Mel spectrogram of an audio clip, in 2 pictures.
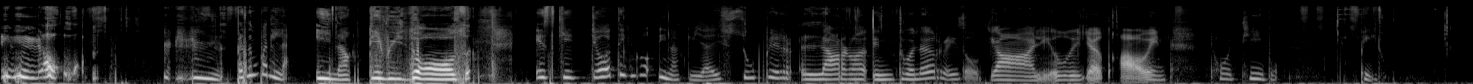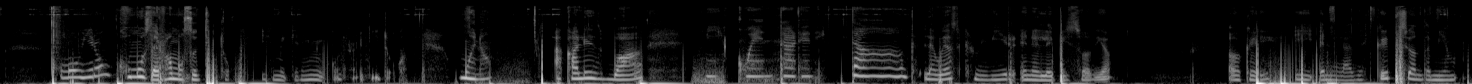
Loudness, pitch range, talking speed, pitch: -21 LUFS, 210-310 Hz, 115 wpm, 245 Hz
